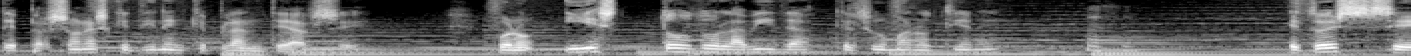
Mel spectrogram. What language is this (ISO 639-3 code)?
spa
